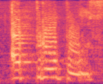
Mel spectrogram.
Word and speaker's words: apropos: तो जो 13वां वर्ड है शाम का, वो है दोस्तों एक अटपटा सा वर्ड है, थोड़ी सी प्रोनाउंसिएशन मुश्किल रख सकती है आपको इसकी। एप्रोपोज, एप्रोपोज, जी हाँ दोस्तों, एप्रोपोज, APROPOS, एप्रोपोज।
